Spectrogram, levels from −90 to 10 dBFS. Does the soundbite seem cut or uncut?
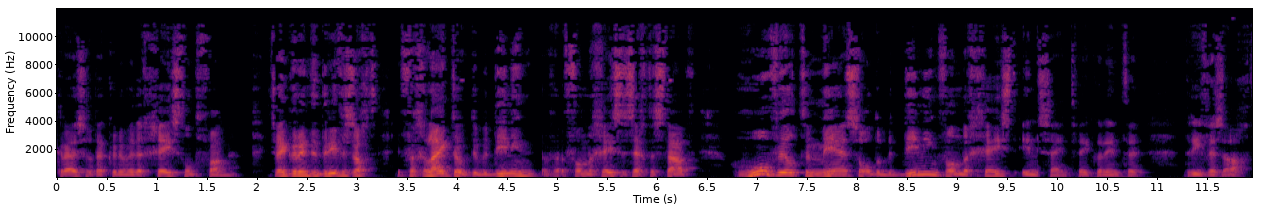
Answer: cut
